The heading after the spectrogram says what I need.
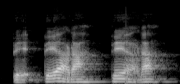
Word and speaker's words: pearà: Pearà, aspetta, la pearà, quindi con l'accento sopra la pearà.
